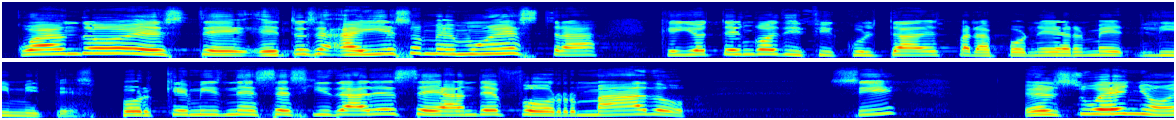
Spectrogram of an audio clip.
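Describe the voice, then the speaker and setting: A woman pastor with a northern Mexican accent preaching a sermon, hoarse and pushing her voice out, often asking her congregation "right?". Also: high voice, no echo, studio quality. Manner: raises her voice to be heard, frequent rhetorical "¿verdad?".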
